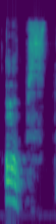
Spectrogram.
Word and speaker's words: Obst: En toute autre situation, SP et ST se prononcent comme un S français suivi d'un P ou d'un T, comme hospitalier. Die Weste, le gilet. Die Weste, le gilet. Das Obst, les fruits.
